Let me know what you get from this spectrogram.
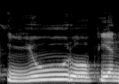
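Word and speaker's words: European: क्या जाएगा ए, क्यों, क्योंकि नाम भले स्पेलिंग ई है लेकिन उच्चारण क्या हो रहा है, यूरोपियन, यू यग आ रहा है, यग, और जिसमें उच्चारण जैसे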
